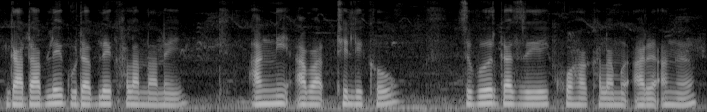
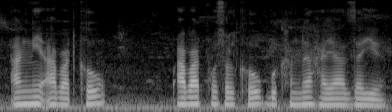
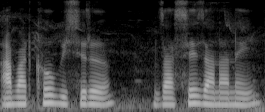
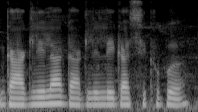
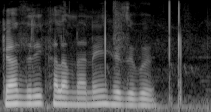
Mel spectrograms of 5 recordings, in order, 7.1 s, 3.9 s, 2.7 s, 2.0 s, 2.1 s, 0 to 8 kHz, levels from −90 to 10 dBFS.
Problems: none marked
